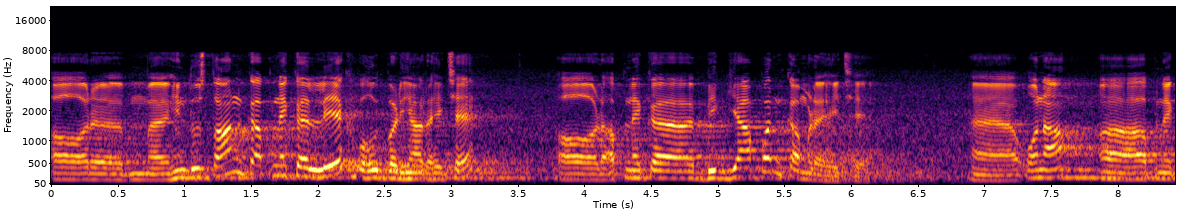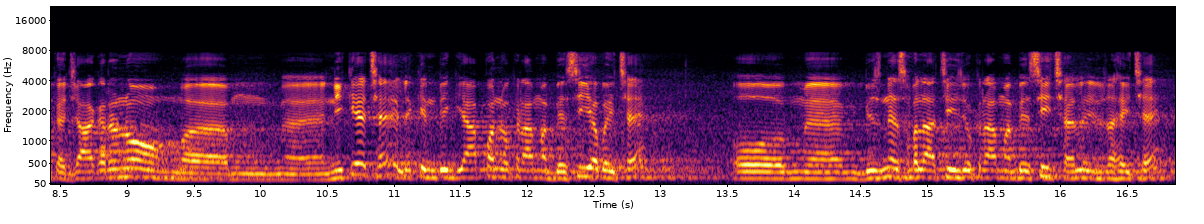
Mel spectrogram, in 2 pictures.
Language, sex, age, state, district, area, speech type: Maithili, male, 45-60, Bihar, Supaul, urban, spontaneous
